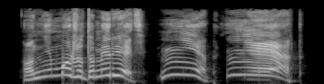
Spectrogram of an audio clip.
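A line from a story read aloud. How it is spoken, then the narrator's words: Yelled. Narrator (Russian): орал он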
